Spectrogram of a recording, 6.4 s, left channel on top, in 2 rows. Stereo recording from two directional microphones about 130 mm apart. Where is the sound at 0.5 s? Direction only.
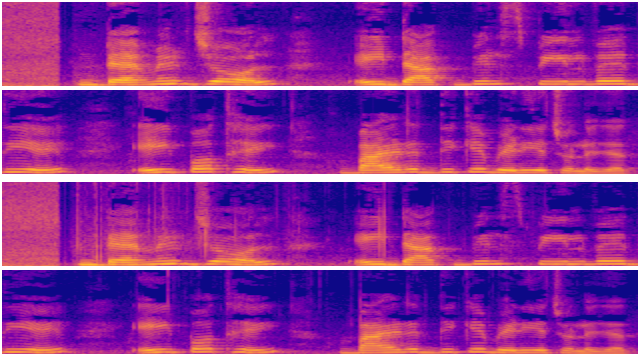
20° left (ahead or behind).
